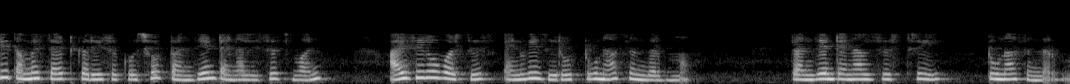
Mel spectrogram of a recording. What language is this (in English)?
Gujarati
